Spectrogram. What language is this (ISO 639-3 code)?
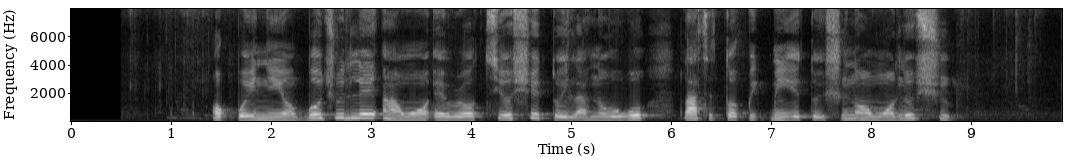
yor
